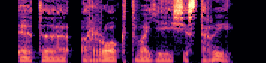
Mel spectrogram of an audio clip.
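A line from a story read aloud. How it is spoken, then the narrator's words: Quiet. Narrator (Russian): сказал Аслан Питеру тихо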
